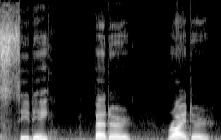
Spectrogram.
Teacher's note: the consonants between the vowels in words such as sitting better writer is not really a stop but a quick tap in which the tongue tip is tongue tip do it again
